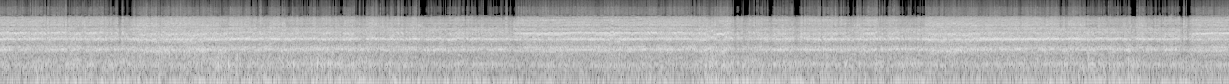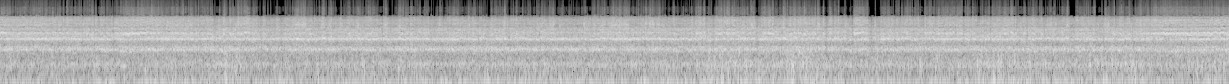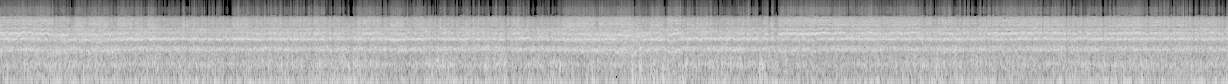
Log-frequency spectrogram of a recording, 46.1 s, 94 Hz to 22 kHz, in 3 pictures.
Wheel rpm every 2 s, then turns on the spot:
230, 220, 230, 220, 230, 230, 230, 230, 230, 230, 230, 230, 230, 230, 230, 210, 230, 230, 230, 230, 230, 230, 230.
none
